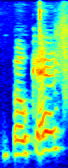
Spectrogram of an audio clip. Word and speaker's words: bokeh: I'm working on a page now with, like, some gorgeous bokeh. I don't know how to pronounce that. B-O-K-E-H. I think that's how I pronounce it, bokeh.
